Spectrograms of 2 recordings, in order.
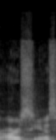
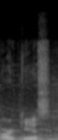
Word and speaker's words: Arceus: legends arceus coming out or rcs however you pronounce it i pronounce it arceus um and that one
